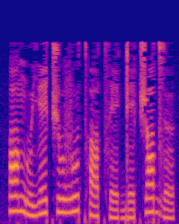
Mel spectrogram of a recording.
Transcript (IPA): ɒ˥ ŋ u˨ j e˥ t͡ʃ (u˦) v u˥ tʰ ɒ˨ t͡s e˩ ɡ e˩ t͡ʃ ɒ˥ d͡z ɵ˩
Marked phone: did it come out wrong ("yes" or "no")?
no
